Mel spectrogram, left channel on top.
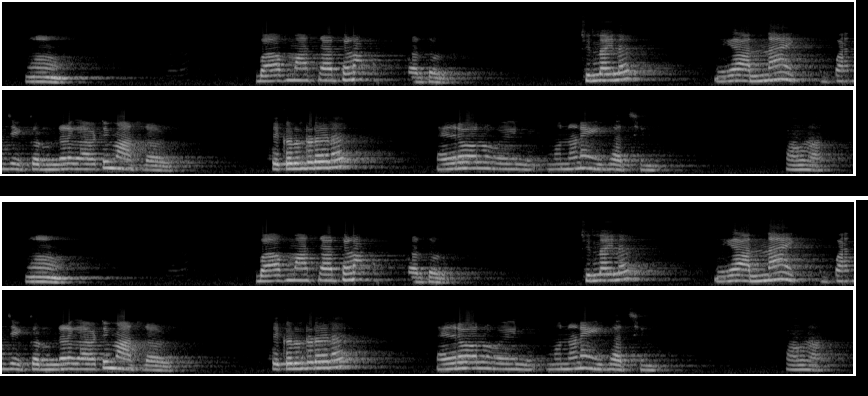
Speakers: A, on the right (about 70°); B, on the left (about 85°).
A: ఆ బాబు మాట్లాడతాడు ఆమ్ మాట్లాడతాడు
B: చిన్నయినా
A: ఇక అన్నా ప ఇక్కడ ఉండడు కాబట్టి మా ాడు
B: ఎక్కడంటాడుయనా
A: హైదరాబాద్ లో పోయిండు మొన్ననే ఇకచ్చిండు
B: అవునా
